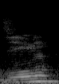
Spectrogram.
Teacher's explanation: And they don't exist in English. It's sort of somewhere between a G, which is kind of a palatal sound in English, and a Z, like a DZ sound, which is more made at the teeth or at the alveolar ridge. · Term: apico-alveolar affricate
